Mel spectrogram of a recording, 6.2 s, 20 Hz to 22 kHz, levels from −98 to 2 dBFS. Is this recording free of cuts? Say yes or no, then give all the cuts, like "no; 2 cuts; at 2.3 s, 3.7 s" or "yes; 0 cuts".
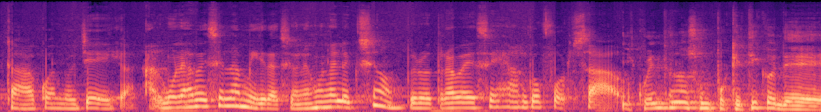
no; 2 cuts; at 1.0 s, 4.7 s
